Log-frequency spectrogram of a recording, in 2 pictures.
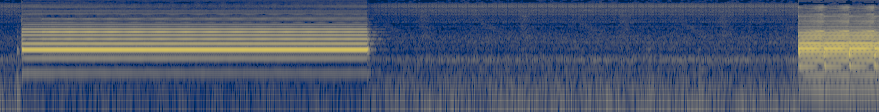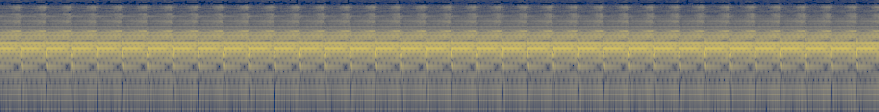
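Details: Adult patient during a scan, first sequence starting: a loud steady electronic tone, a pause, then fast regular buzzing beeps about four per second. MRI scanner noise during imaging.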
